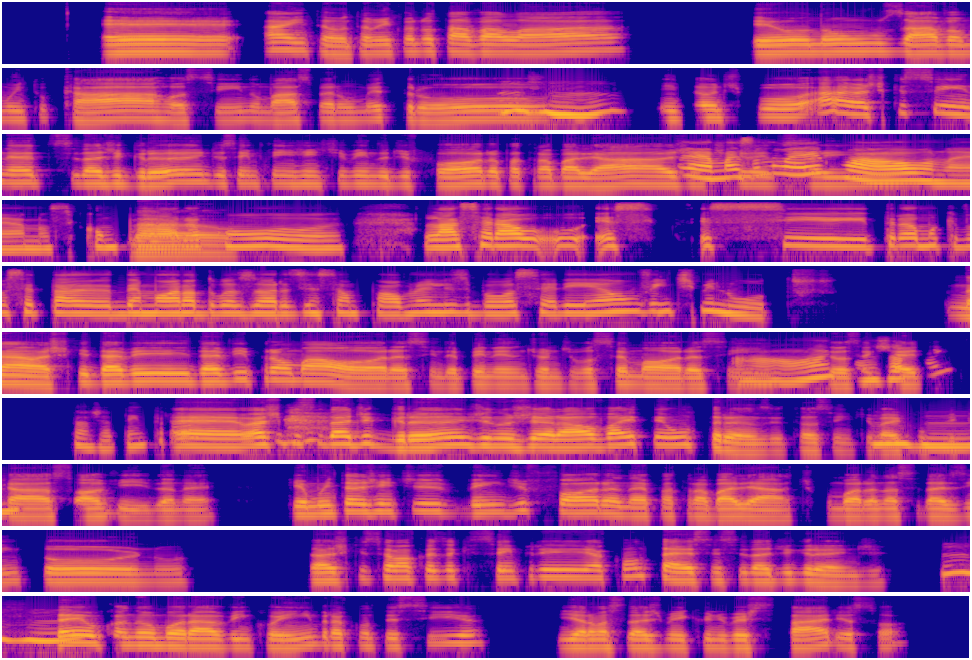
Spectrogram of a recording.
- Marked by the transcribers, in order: chuckle
- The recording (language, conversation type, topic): Portuguese, podcast, Qual viagem te marcou de verdade e por quê?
